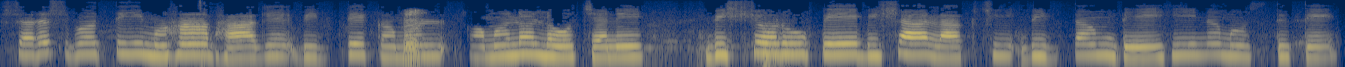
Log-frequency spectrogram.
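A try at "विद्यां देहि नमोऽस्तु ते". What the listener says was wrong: বিদ্যাম দেহি নমস্তুতে। গুড।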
